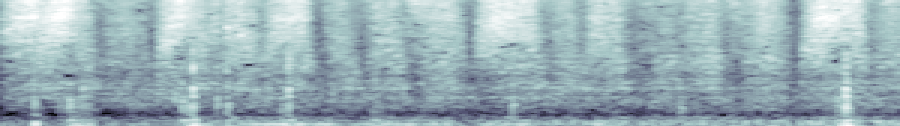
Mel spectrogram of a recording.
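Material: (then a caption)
Aluminium. Short fingernails scratch the aluminium lid of a closed space-grey MacBook lying flat on a table. The result is a steady series of soft, bright, hissy scraping strokes with faint low bumps underneath.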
